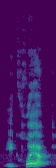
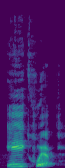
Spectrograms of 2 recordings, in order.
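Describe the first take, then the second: First: The stress is on the second syllable. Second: The stress is on the first syllable. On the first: The speaker calls it right. "Let's try changing the accent. ... That makes more sense" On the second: The speaker calls it wrong. "let's put it together with the accent. ... That doesn't sound quite right"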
